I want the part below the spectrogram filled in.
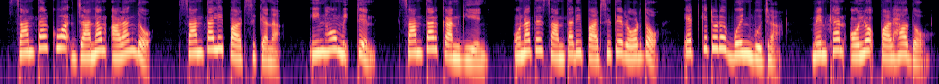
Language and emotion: Santali, neutral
